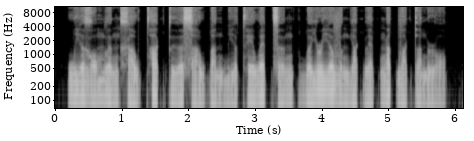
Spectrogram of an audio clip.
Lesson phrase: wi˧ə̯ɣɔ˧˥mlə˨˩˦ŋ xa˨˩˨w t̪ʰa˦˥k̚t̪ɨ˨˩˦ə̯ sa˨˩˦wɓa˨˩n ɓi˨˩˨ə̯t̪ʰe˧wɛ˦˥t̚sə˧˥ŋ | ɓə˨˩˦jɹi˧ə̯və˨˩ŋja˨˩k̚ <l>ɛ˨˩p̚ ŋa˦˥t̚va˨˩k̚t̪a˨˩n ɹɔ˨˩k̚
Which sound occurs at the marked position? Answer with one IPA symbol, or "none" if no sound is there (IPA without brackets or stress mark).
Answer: l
